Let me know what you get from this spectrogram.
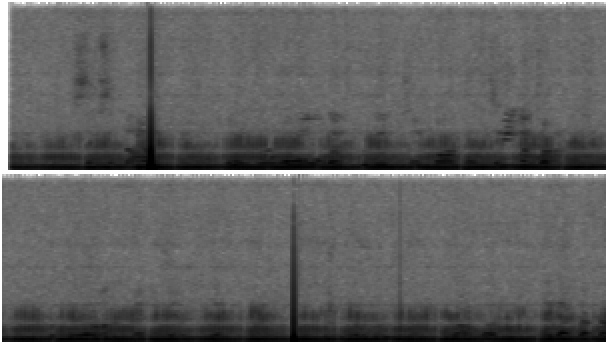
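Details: A noisy cat purring steadily and softly, a low rumbling drone that swells and fades with each breath about every half second, with two sharp clicks partway through.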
